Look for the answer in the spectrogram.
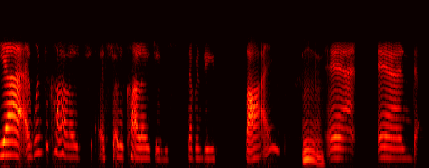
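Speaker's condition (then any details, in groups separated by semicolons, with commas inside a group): Cerebral palsy; birth onset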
